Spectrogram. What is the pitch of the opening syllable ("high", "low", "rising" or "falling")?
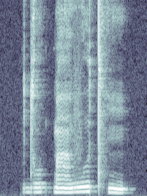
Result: low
